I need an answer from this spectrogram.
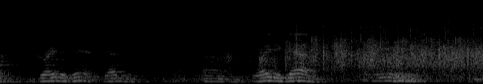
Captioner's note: applause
